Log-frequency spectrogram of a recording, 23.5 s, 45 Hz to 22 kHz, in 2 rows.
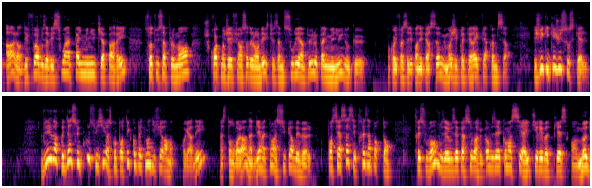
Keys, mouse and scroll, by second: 0.4 ctrl+a, 14.6 shift+middle click, 15.5-16.3 scroll up 7, 16.3-18.2 middle drag, 18.2-18.7 scroll up 2, 18.7 shift+middle click, 19.7-22.3 scroll down 2, 22.3-22.8 scroll down 1.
